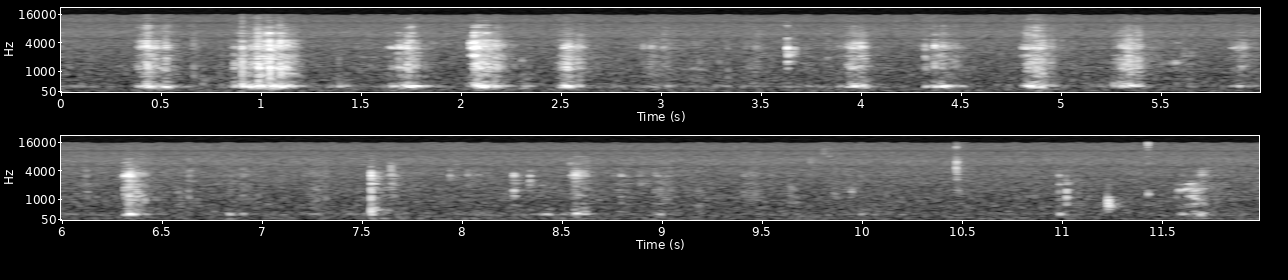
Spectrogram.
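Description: Faint crunchy chewing of a rice cracker, with crunches about two a second at first, thinning out to occasional ones in the second half.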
